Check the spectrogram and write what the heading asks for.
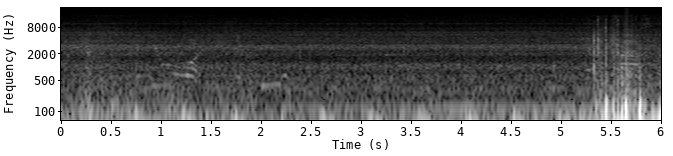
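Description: Rumbling handling and wind noise on a body-worn camera's microphone while a baitcasting rod is worked, with a steady low hum from about two seconds in. Near the end comes a cluster of heavy thumps as a fish strikes and the rod is jerked up to set the hook.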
